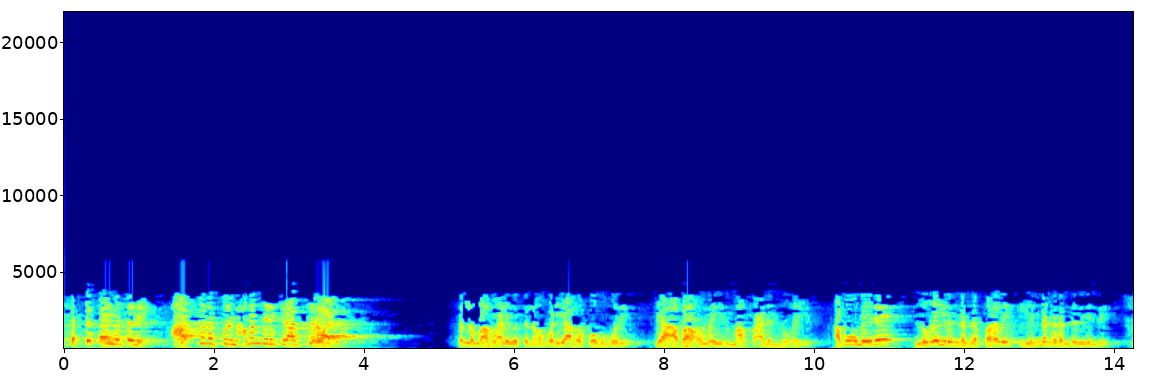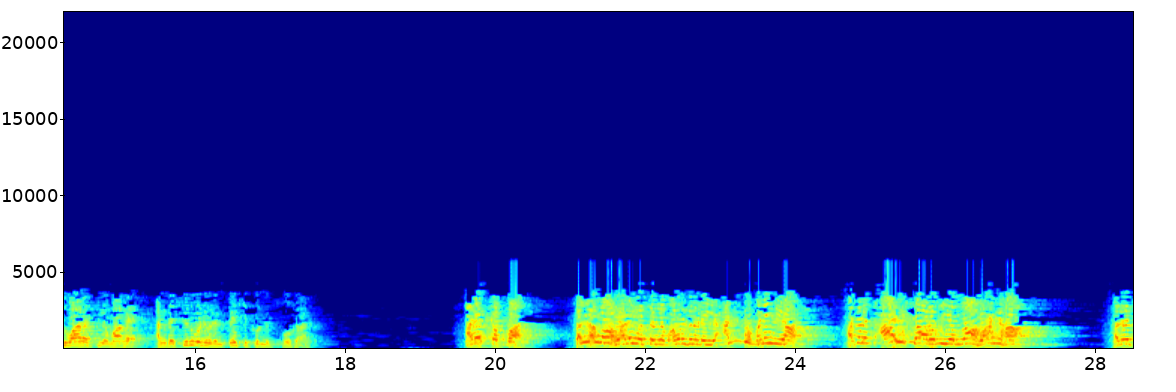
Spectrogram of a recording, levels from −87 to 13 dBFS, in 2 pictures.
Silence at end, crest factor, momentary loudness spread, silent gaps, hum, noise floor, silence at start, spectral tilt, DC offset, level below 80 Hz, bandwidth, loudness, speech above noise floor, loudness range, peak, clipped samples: 0 s; 12 dB; 14 LU; none; none; -76 dBFS; 0 s; -8 dB/octave; 2%; -42 dBFS; 6 kHz; -11 LUFS; 65 dB; 8 LU; 0 dBFS; under 0.1%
